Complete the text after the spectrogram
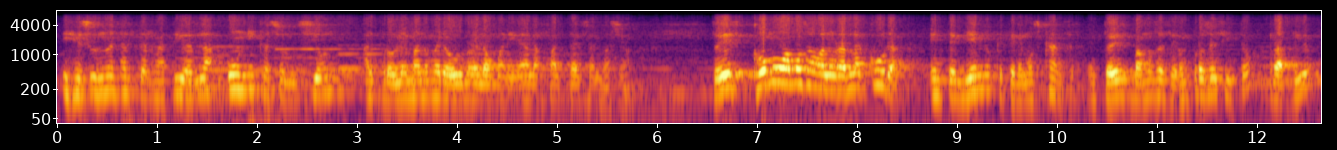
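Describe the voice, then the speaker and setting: Preacher in an echoing hall. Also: male voice, fairly high pitch, brisk. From Colombia. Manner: lively, acts out the people he quotes, asks the audience questions. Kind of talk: sermon. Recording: dull reverberant hall with faint music.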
